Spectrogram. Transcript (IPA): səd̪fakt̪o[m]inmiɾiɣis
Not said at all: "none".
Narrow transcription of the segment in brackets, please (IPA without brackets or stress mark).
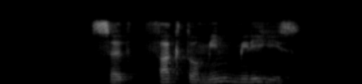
m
